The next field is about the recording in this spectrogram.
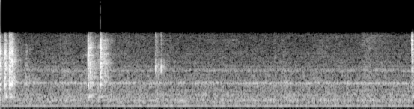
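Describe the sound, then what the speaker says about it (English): A powder charge thrown with a reloading powder measure: a few short metallic clicks and clacks, close and fairly loud, spaced over several seconds against a steady low hum, with no talking. "I throw a charge with the powder measure"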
